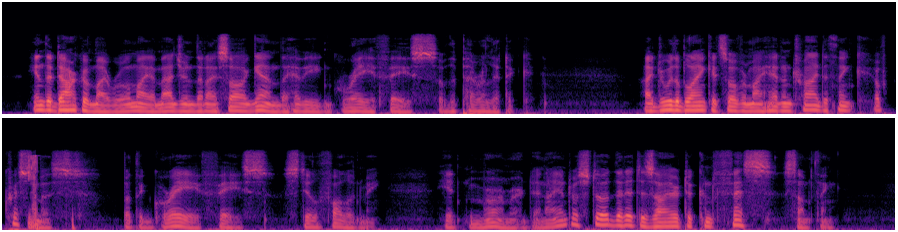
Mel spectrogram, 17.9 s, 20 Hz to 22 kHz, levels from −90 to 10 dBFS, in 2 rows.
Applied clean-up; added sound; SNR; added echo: neural mask model Resemble Enhance denoiser.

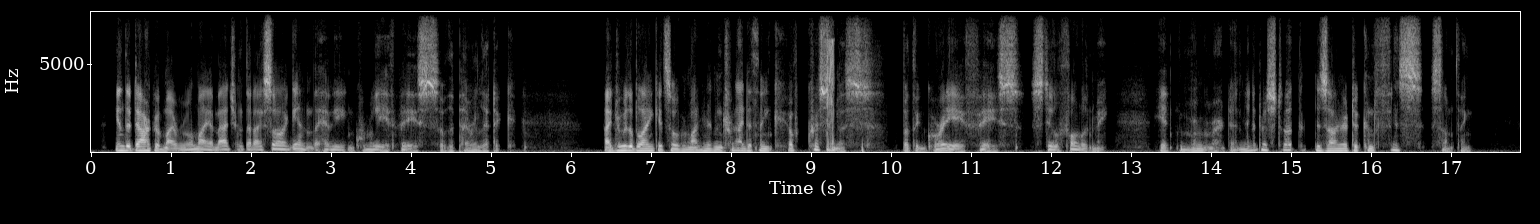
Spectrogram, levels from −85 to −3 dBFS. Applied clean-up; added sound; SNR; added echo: neural diffusion model UNIVERSE++.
